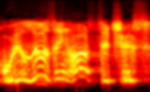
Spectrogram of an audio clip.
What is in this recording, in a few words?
hostage down, radio; GSG9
